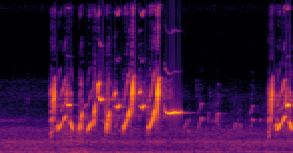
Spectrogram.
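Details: Captive-bred European goldfinch singing: a burst of quick high twittering notes with a long thin whistle, a pause, then the twitter starting again.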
